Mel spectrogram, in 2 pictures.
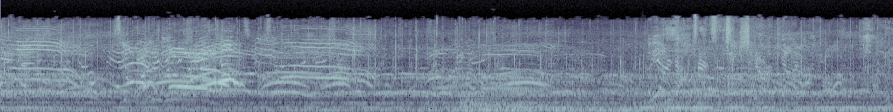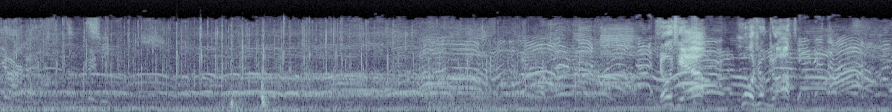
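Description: A crowd of men cheers and shouts loudly outdoors.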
